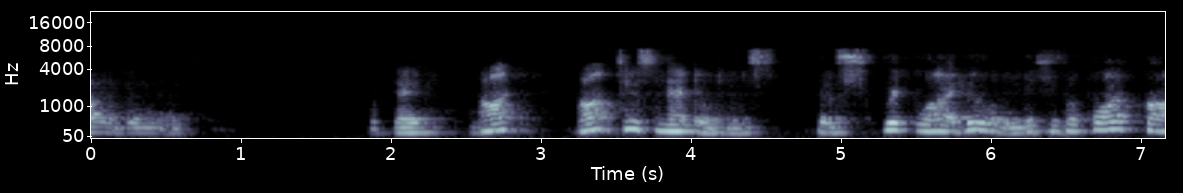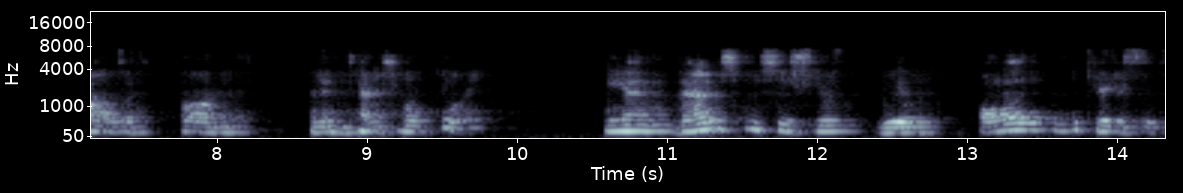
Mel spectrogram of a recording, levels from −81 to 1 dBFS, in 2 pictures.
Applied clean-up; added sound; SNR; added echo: neural mask model DeepFilterNet 3.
